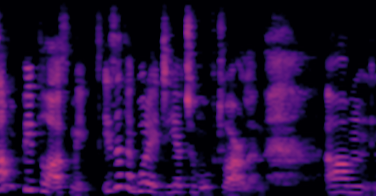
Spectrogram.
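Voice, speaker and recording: Talking at a fairly quick pace, a woman with a Romanian accent has a bright, sharp tone and ordinary pitch variation. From Moldova. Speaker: YouTuber giving advice on moving abroad. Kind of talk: live stream Q&A. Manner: casual, filler-heavy.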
